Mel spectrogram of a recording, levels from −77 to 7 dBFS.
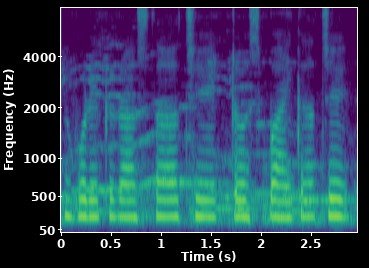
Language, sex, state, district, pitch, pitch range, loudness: Bengali, female, Tripura, West Tripura, 225 Hz, 220-225 Hz, -16 LUFS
